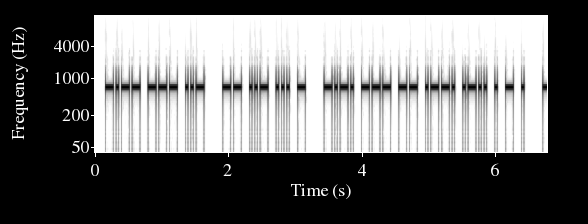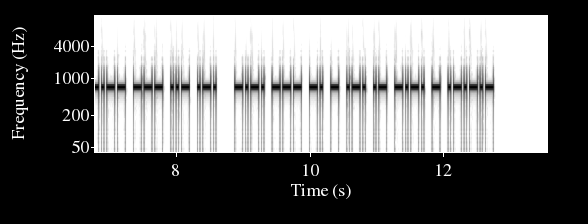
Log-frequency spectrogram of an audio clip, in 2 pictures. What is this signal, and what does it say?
Morse code, heard as a keyed tone, about 30 wpm, 700 Hz. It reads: YOU MUST COMPLETE YOUR CONTRACT.
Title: Sentences from Top 1400 Words 30wpm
